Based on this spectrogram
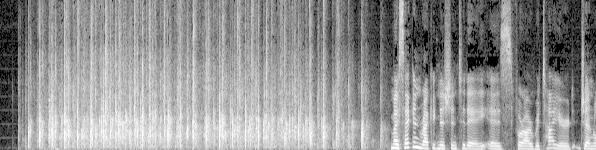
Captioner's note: applause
